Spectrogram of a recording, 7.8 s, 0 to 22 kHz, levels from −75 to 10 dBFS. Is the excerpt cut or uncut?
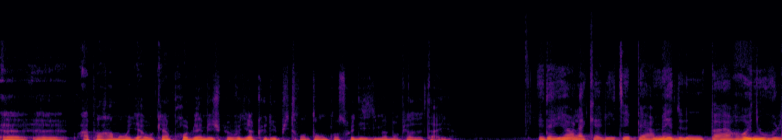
uncut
